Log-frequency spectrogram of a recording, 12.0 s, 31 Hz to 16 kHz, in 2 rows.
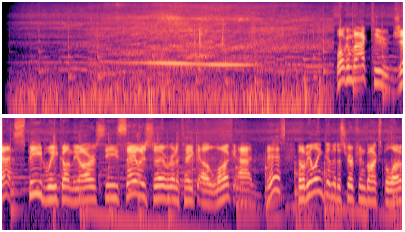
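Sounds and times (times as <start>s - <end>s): model jet whine passing: 0.1s - 5.1s, 7.9s - 10.3s.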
